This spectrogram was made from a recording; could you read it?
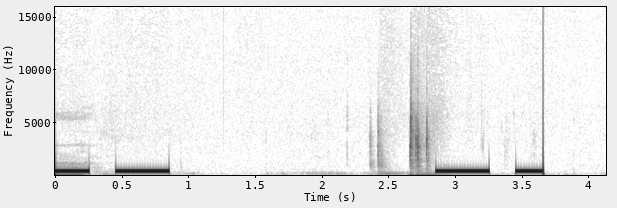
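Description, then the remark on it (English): A telephone ringback tone purrs in two double bursts, steady and clear, with a brief clicking clatter between them, like a line connecting, as a call is placed to a competition winner. No one speaks. “So, of course, we need to give him a call.”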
